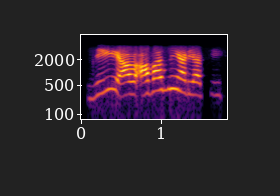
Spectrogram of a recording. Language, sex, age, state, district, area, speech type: Urdu, female, 18-30, Delhi, South Delhi, urban, conversation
